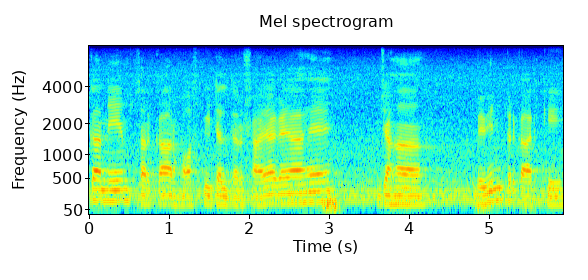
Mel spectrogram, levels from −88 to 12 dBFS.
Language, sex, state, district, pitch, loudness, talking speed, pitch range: Hindi, male, Uttar Pradesh, Budaun, 115 Hz, -18 LUFS, 120 wpm, 105-135 Hz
